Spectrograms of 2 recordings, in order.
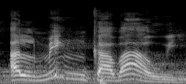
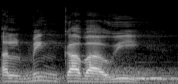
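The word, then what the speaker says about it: al-Minangkabawi: apalah cara baca ini Alif Lam Mim Nun Kaf ba Alif wau ya rupanya lama saya baca alminkkabawi Minangkabau Syekh Ahmad khhatib alminkabawi nama dia Ahmad khtib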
